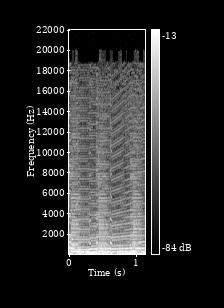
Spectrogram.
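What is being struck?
Nothing is struck.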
